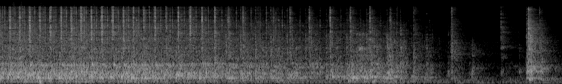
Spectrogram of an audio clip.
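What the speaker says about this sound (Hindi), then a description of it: "पूरे इस पे सिलाई लगा लेंगे।" An electric sewing machine stitching salwar fabric runs in a fast, steady rattle of needle strokes, loud and close, slowing and stopping near the end with a few short bursts.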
